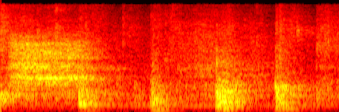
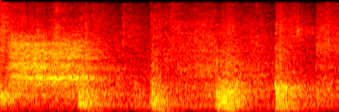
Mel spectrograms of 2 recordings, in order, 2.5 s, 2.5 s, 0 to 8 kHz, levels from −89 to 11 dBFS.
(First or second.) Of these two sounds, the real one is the first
